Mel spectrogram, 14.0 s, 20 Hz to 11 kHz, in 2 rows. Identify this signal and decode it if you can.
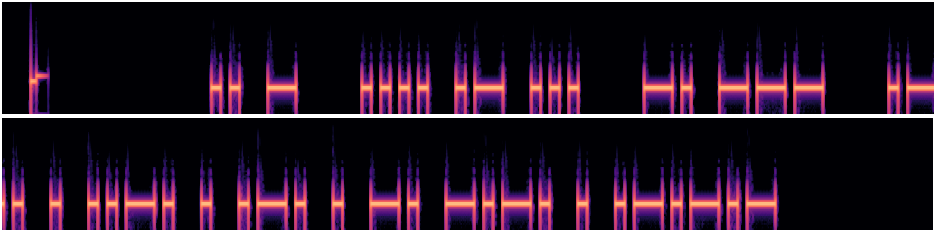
Morse code, heard as a keyed tone, about 17 wpm, 700 Hz. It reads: IT HAS NO REFERENCE.
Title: Sentences from Top 1200 Words 17wpm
